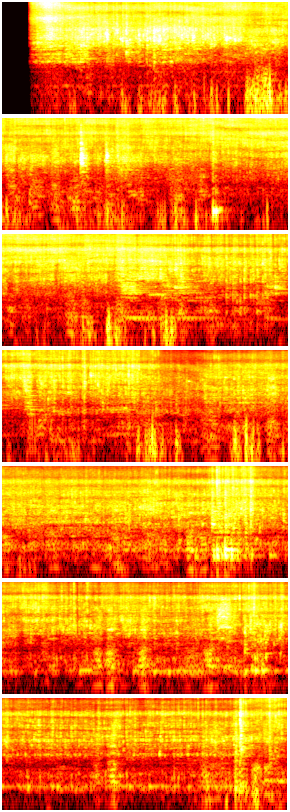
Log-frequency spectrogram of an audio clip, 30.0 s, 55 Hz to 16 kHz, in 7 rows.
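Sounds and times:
hose water spraying and splashing: 0.4 - 30.0.

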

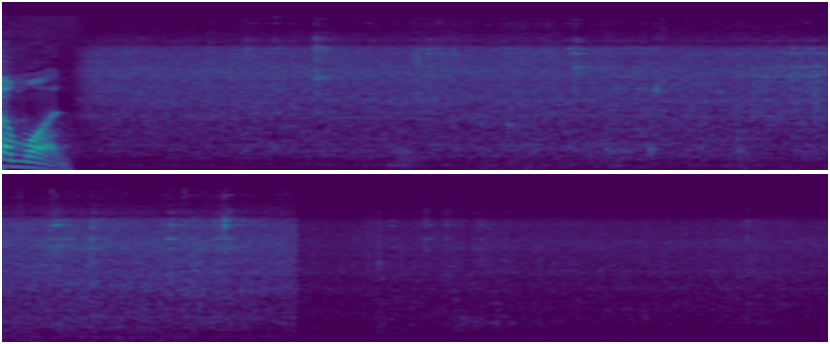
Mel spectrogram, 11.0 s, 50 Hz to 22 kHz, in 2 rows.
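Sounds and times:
toolbox casters rolling on concrete: 1.1 - 9.6.

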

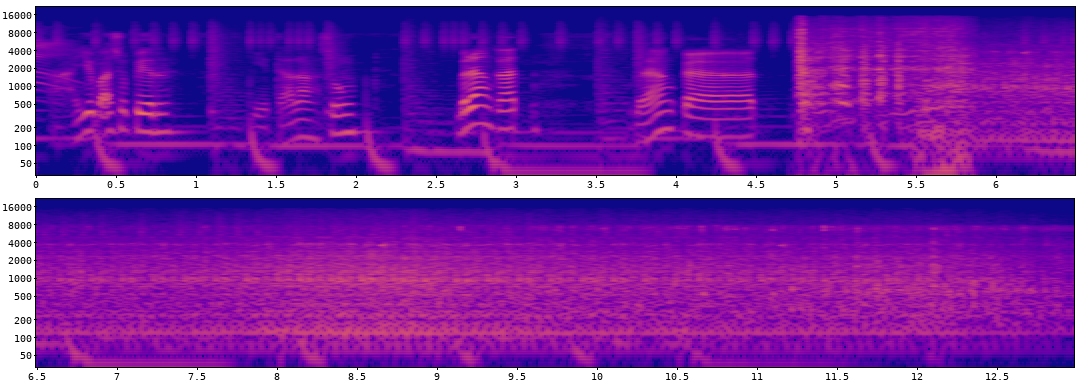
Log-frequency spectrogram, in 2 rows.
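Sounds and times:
heavy truck engine droning: 4.8 - 12.9.

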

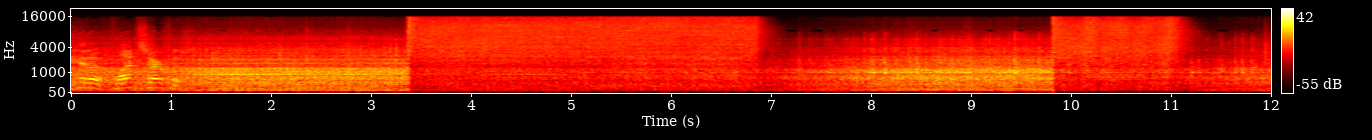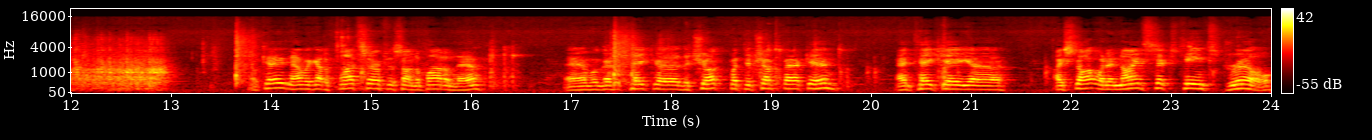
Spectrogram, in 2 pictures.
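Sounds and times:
milling machine whine: 0.0 - 10.0
compressed air blow gun hissing: 3.4 - 7.0, 9.8 - 11.2.

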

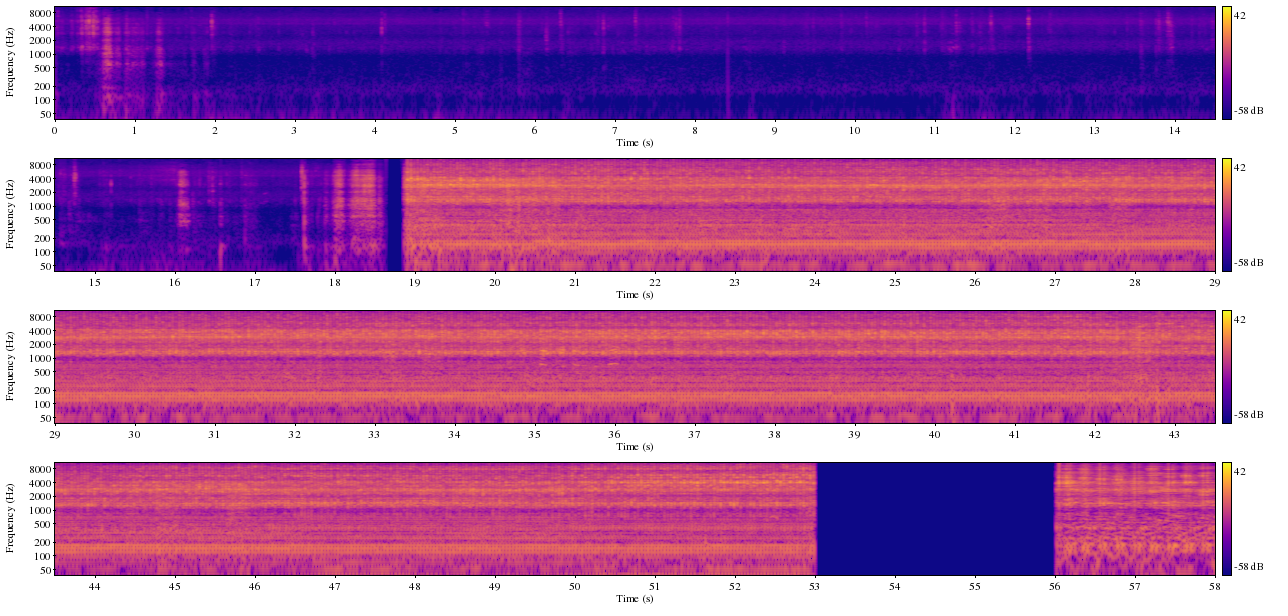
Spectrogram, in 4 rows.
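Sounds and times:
boat engine running: 18.8 - 53.0, 56.0 - 58.0.

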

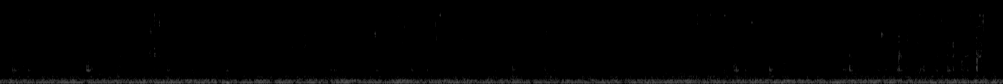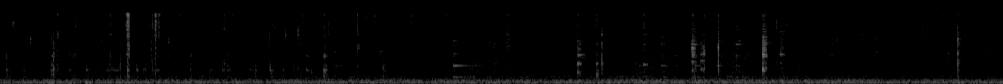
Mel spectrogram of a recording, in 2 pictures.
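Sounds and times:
low steady hum: 0.0 - 20.0
spatula scraping tofu through sieve: 14.6 - 20.0.

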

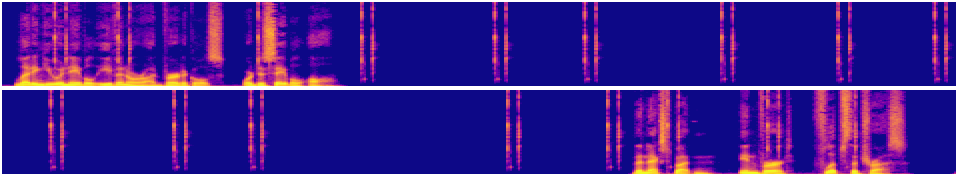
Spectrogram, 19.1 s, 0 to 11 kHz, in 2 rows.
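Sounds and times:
computer mouse clicks: 3.6 - 3.8, 4.9 - 5.2, 5.8 - 6.1, 7.2 - 7.4, 8.4 - 8.6, 9.3 - 10.3, 11.3 - 12.3, 15.6 - 16.4, 17.2 - 17.4.

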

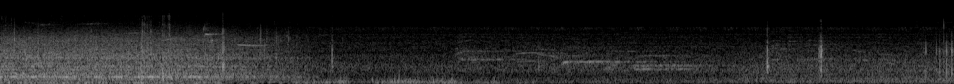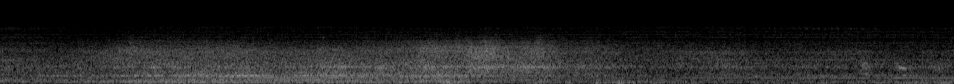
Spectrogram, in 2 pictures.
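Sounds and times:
motor vehicle passing by: 0.0 - 3.1, 9.3 - 17.1
small clicks: 9.2 - 9.7.

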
